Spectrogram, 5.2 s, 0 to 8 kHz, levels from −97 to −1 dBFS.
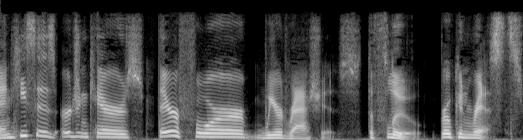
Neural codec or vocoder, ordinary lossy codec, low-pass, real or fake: none; MP3, 64 kbps; 7.2 kHz; real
